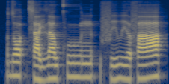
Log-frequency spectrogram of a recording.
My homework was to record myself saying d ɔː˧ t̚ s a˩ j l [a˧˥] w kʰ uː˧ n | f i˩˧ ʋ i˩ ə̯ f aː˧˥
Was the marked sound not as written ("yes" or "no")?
yes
